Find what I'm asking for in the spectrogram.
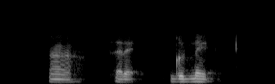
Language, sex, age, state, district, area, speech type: Telugu, male, 18-30, Andhra Pradesh, Sri Balaji, rural, conversation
